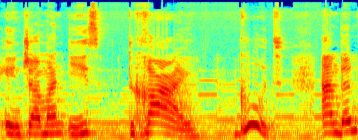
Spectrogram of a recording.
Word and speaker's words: drei: 3 in German is drei. Drei. D-R-A-I. Drei. Now, another thing is, German R is pronounced differently from the English R.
